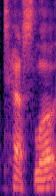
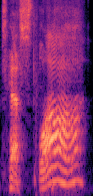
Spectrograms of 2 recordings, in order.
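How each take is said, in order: First: The name sounds like the car brand. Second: The name ends with an extra 'ah' sound. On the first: It refers to the car company. The speaker calls it wrong. "you can't have a Tesla in Ford Field" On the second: It refers to the player's real name. The speaker calls it right. "but you can have a Tesla"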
